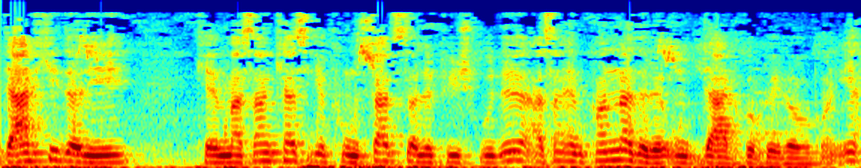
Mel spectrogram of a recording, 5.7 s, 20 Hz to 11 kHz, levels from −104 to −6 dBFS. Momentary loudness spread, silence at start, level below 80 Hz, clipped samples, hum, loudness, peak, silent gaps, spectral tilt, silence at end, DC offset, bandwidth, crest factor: 6 LU; 0 s; -18 dBFS; under 0.1%; none; -14 LUFS; 0 dBFS; none; -6 dB/octave; 0 s; under 0.1%; 8.6 kHz; 10 dB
